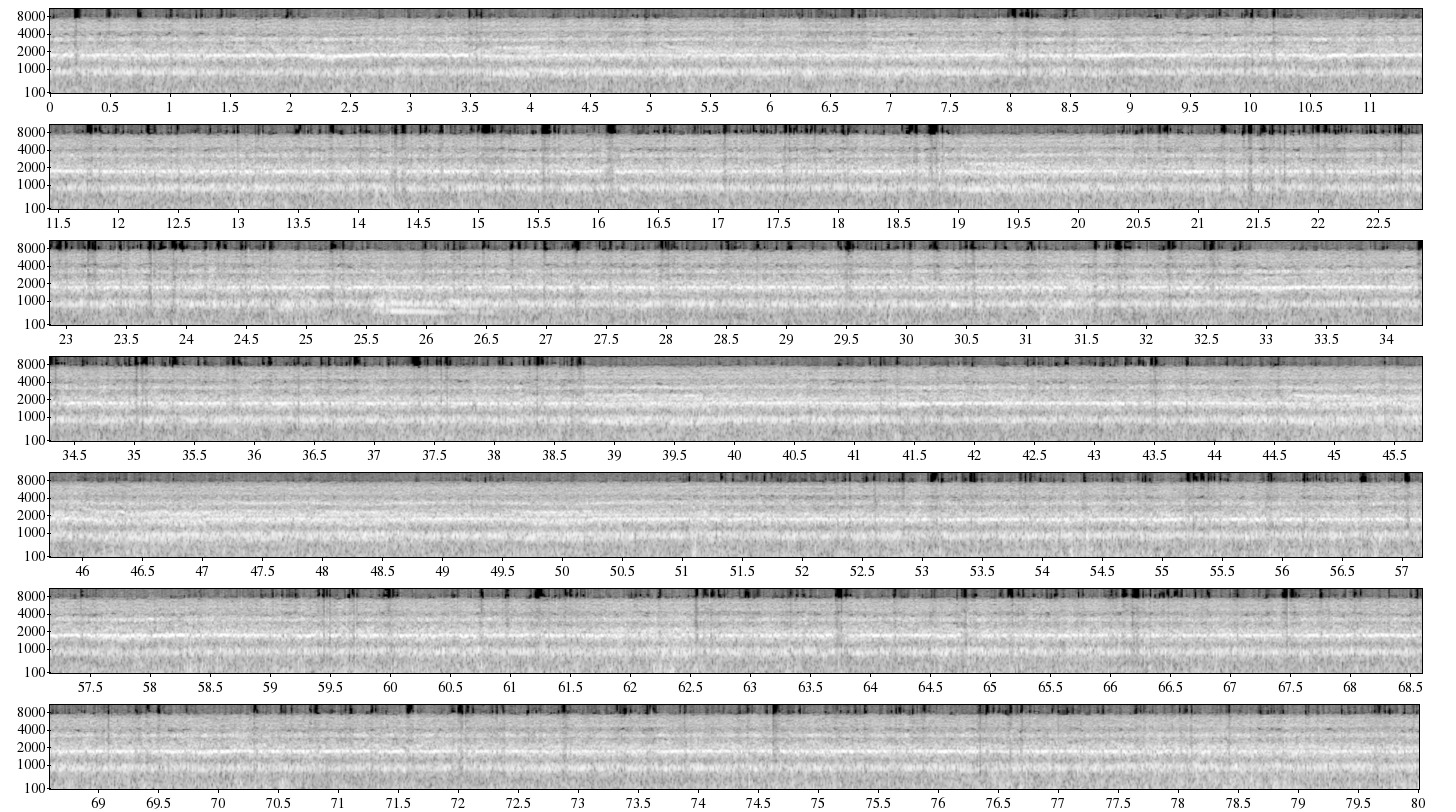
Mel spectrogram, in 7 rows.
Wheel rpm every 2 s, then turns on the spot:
230, 230, 230, 230, 230, 230, 230, 230, 230, 230, 230, 230, 230, 230, 230, 230, 230, 230, 230, 230, 230, 240, 230, 220, 230, 230, 230, 230, 230, 230, 230, 240, 230, 230, 230, 230, 230, 230, 230, 230.
none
